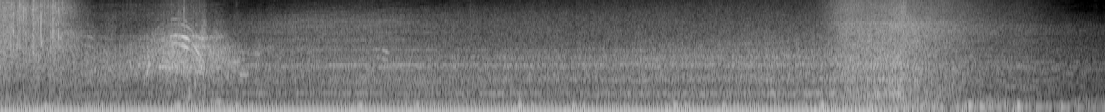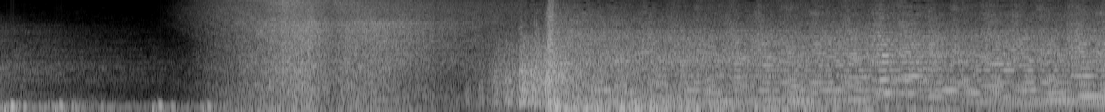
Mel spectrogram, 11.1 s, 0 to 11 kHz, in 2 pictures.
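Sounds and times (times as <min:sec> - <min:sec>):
low rumbling drone: 0:00.0 - 0:06.7
pulsing bass: 0:00.0 - 0:06.7.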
